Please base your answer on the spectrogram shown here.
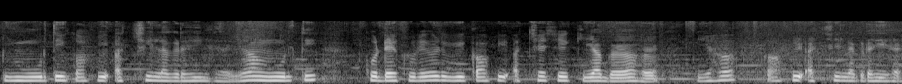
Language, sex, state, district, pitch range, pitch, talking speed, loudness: Hindi, female, Bihar, Katihar, 165-190 Hz, 175 Hz, 155 wpm, -16 LUFS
